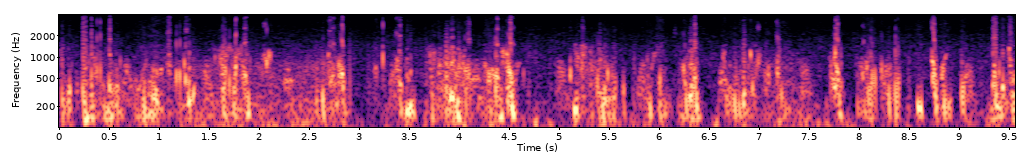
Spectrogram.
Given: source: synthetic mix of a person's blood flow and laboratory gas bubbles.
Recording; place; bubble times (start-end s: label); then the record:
Doppler ultrasound of blood flow; subclavian vein
0.00-0.65 s: bubbles
0.73-1.39 s: bubbles
1.50-1.94 s: bubbles
2.00-2.15 s: bubbles
2.53-2.90 s: bubbles
3.13-3.27 s: bubbles
3.35-3.59 s: bubbles
3.66-4.16 s: bubbles
4.23-4.68 s: bubbles
5.08-5.58 s: bubbles
5.61-5.68 s: bubbles
5.87-6.44 s: bubbles
6.61-7.12 s: bubbles
7.16-7.31 s: bubbles
7.68-7.85 s: bubbles
7.95-8.44 s: bubbles
8.55-8.67 s: bubbles
8.72-8.95 s: bubbles
9.00-9.10 s: bubbles
9.28-9.57 s: bubbles
From the record:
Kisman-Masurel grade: 343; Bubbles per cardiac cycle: rolling drumbeat, 9 or more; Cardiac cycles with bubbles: 100%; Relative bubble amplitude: loud (0.450 to 0.775); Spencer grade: 3 (all of the cardiac periods contain showers or single bubble signals, but not dominating or overriding the cardiac motion signals); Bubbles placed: anywhere in the cardiac cycle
